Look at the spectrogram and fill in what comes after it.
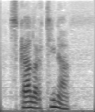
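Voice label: "scalartina", Dutch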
